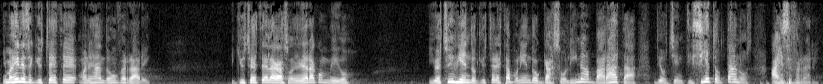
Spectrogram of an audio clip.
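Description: A man's voice: sits high, moderate pace. A man preaching a sermon as pastor, dynamic and acting out voices of imagined people. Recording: long hall reverb.

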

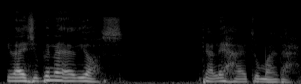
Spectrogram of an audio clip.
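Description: A man preaching a sermon from a church altar, passionate and sometimes shouting, and mixing self-mocking stories with earnest appeals. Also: a little high, brisk, no echo, clean studio sound. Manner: storytelling with self-mocking humor. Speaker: pastor.

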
